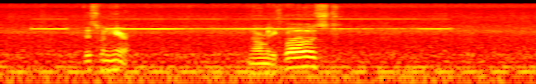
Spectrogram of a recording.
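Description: A multimeter gives a steady, high-pitched beep.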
